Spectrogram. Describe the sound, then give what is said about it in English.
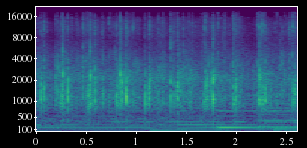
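Congregation applause during a church service, bursts of clapping pulsing in a steady rhythm over sustained low musical tones. “Let's give God a big round of applause.”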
